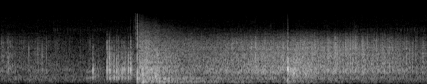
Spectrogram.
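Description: Aerial fireworks shells bursting: a few sharp bangs, the loudest about a second and a half in and another near three seconds, followed by a dense noisy wash that slowly fades.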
